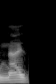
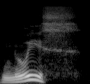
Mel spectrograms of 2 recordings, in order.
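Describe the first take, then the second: First: The vowel is a plain 'ai' glide. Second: The vowel is an 'oi' glide. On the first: "They don't say nice" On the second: "they say noise"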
